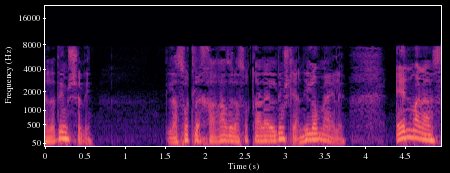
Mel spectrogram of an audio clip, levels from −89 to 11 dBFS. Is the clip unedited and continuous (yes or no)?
no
